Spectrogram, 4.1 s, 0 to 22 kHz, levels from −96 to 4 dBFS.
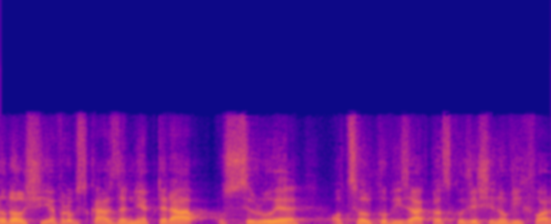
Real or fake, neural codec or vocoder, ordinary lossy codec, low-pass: fake; codec, 16 kHz in and 24 kHz out, 0.8 kbps, FocalCodec, streaming, 65536 codes; AAC, 64 kbps; 10.8 kHz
